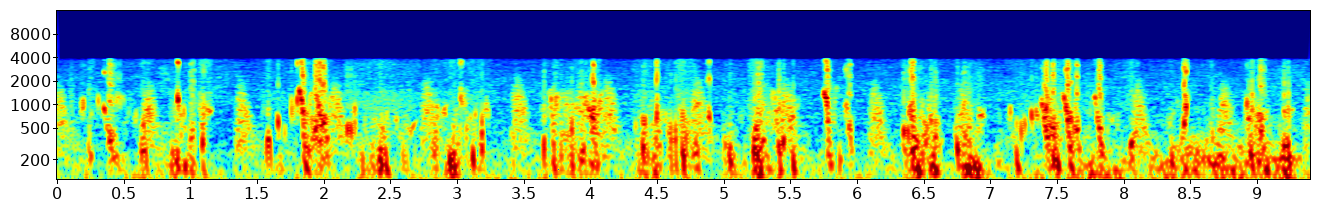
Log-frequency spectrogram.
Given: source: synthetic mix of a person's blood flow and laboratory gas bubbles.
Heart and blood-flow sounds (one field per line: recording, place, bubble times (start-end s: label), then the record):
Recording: Doppler ultrasound of blood flow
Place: subclavian vein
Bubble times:
0.17-0.73 s: bubbles
0.83-1.18 s: bubbles
1.54-2.08 s: bubbles
2.15-2.73 s: bubbles
2.79-3.25 s: bubbles
3.62-4.16 s: bubbles
4.30-4.94 s: bubbles
4.99-5.58 s: bubbles
5.73-5.99 s: bubbles
6.32-6.65 s: bubbles
6.71-6.96 s: bubbles
7.11-7.99 s: bubbles
8.02-8.12 s: bubbles
8.32-8.52 s: bubbles
8.64-8.71 s: bubbles
8.88-9.29 s: bubbles
From the record:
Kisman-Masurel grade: 243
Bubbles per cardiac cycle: several, 3 to 8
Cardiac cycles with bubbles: 100%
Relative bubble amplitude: loud (0.450 to 0.775)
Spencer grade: 3 (all of the cardiac periods contain showers or single bubble signals, but not dominating or overriding the cardiac motion signals)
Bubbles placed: anywhere in the cardiac cycle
